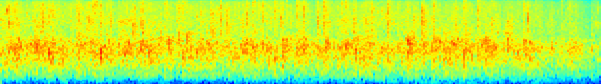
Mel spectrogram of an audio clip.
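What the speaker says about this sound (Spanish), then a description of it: "Así es que démosle un fuerte aplauso y los dejo con ellos." A crowd applauds at a Spanish-language book launch for a novel by Rossana: dense, continuous clapping from many hands, fairly loud and even throughout, with faint murmurs beneath.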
